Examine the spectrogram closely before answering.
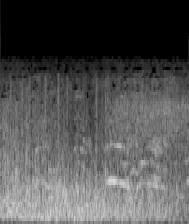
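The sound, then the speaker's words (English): A blast bringing down a big rock overhang at the top of a gorge, heard as a loud, sustained, deep rumbling roar that fades slightly at the end. “Golly, what was that? The big overhang at the top of the gorge. Someone has blasted it. It'll fill the canyon.”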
